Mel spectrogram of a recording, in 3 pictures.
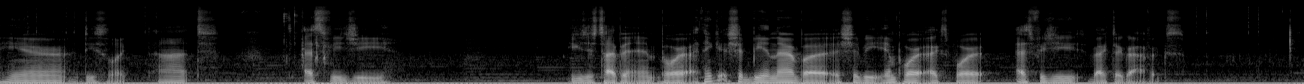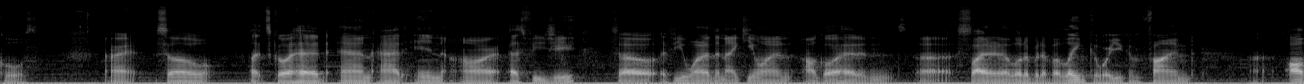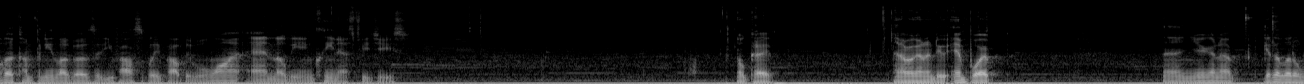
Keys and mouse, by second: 12.5 click, 14.2-15.7 drag, 30.7-36.0 drag.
